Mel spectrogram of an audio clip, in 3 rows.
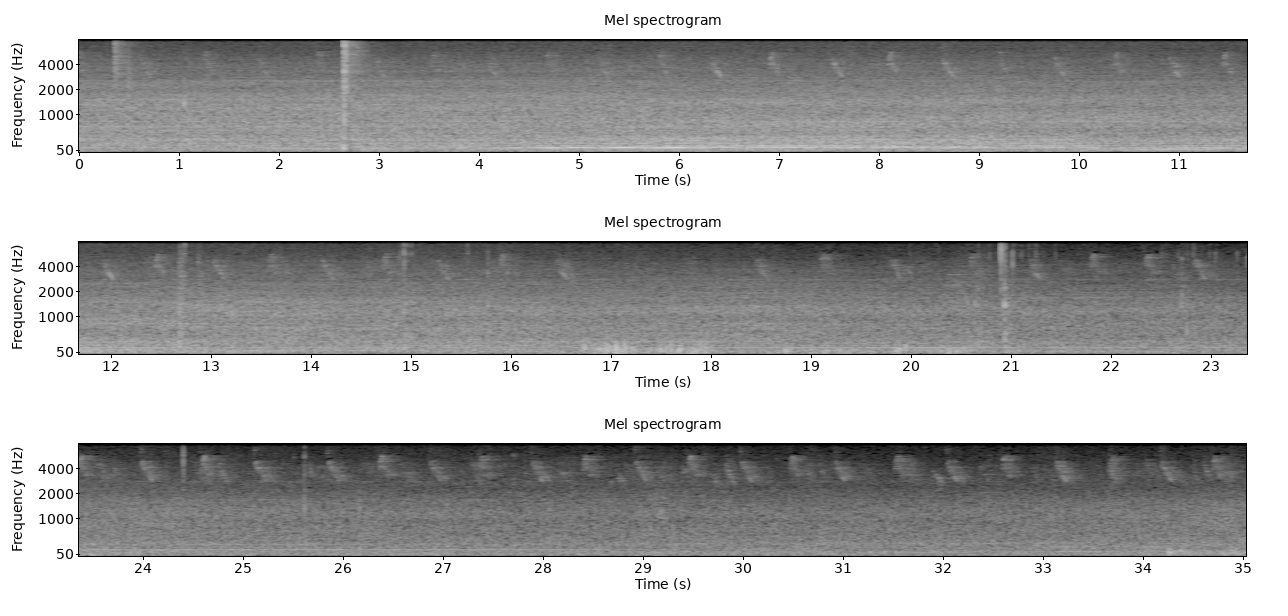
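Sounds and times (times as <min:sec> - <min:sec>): train engine hum: 0:00.0 - 0:28.3
wheel-on-rail rumble: 0:00.0 - 0:31.1
sharp click: 0:00.3 - 0:00.6, 0:02.6 - 0:03.0.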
